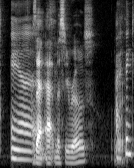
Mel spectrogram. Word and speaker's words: Rohs: it'll come up uh my last name is spelled r-o-h-s it's weird you're like lemon balm Rose yeah absolutely right on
